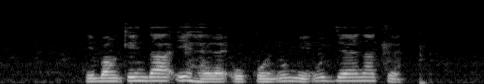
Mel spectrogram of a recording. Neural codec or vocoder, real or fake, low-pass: none; real; 7.2 kHz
